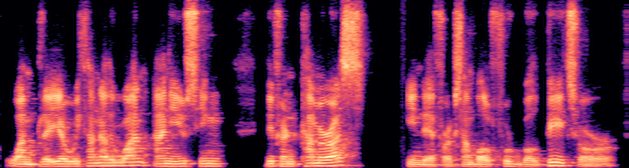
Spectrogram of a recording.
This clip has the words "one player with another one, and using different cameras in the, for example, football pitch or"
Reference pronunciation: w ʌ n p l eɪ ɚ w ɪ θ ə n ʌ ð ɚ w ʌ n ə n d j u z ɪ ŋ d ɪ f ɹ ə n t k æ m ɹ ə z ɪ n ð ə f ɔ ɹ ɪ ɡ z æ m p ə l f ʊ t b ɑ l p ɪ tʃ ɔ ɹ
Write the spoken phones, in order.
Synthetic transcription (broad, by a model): w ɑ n p l eɪ ɚ w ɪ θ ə n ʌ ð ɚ w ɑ n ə n j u s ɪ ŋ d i f ɹ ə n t k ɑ m ɹ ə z ɪ n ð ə f ɔ ɹ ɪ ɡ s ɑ m p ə l f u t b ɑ l p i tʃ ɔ ɹ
